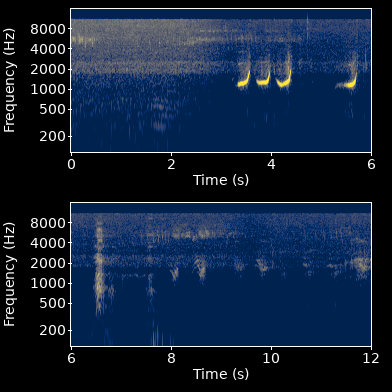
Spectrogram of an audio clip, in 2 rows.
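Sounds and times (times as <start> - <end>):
short rising whistles: 3.3 - 4.5, 5.3 - 5.8.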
